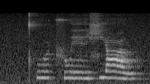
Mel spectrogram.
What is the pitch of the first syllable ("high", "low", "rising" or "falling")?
high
